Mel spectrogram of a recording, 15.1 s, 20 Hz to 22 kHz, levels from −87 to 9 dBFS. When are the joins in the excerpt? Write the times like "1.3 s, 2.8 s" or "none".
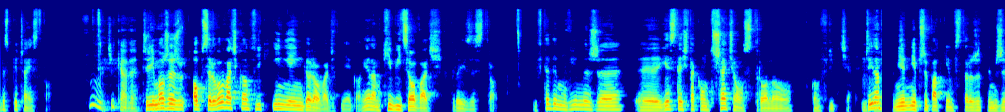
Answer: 7.8 s, 13.2 s

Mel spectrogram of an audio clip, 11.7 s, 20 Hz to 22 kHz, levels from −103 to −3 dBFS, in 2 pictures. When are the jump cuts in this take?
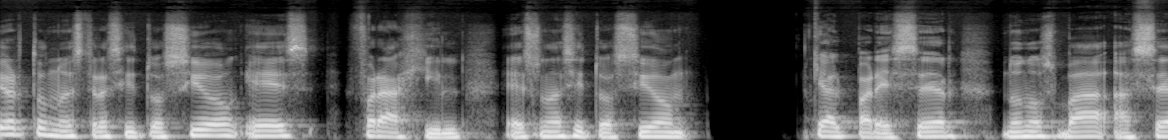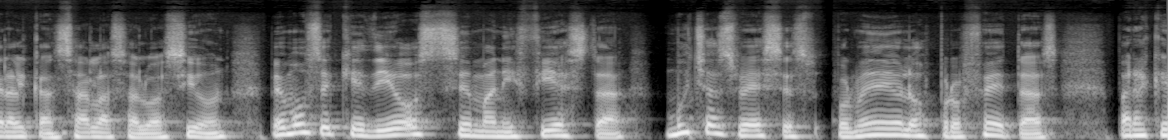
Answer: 10.0 s

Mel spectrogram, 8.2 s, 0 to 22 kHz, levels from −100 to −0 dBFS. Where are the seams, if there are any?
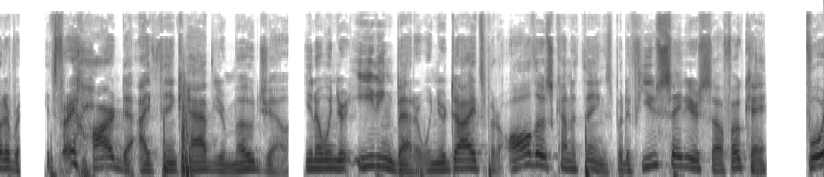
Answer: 2.9 s

